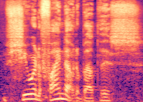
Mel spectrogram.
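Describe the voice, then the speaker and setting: Actor as an affable gentleman official, lively intonation. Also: medium pitch, normal speed, a little hiss or hum, natural voice, low-quality recording. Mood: calm, musing. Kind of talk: video game cutscene acting.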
